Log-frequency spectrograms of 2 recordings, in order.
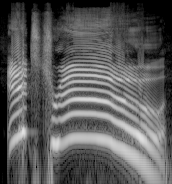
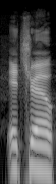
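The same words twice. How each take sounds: First: High-pitched shout of It's true. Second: Said in the usual way. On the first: Acted. Shouted repeat.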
